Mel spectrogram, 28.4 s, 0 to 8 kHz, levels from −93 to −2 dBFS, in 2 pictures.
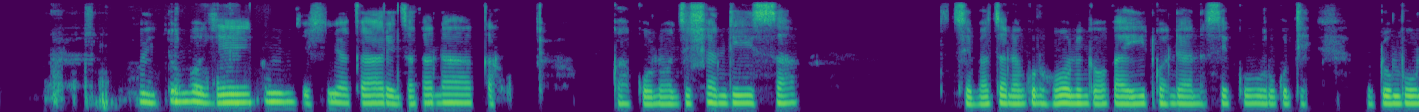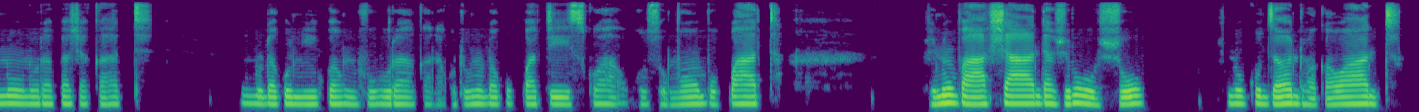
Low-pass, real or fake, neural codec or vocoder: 7.2 kHz; real; none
